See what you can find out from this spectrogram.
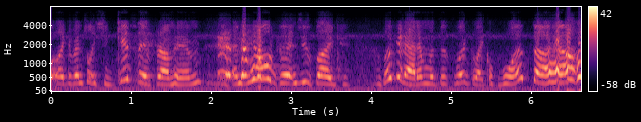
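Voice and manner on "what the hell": loud laughing what the hell; laughing, loud disbelief. Retold or imitated. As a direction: crack up while saying it. Lacey's disbelieving look voiced.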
